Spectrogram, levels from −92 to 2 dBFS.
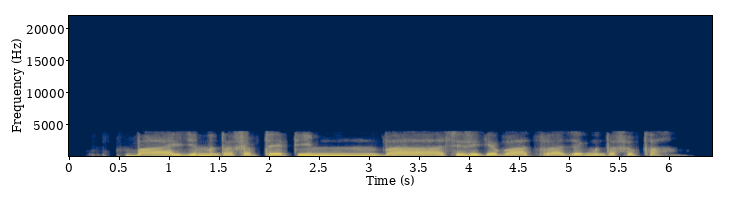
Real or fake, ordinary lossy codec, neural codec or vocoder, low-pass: fake; AAC, 16 kbps; codec, 24 kHz, 1.2 kbps, DualCodec; 7.2 kHz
